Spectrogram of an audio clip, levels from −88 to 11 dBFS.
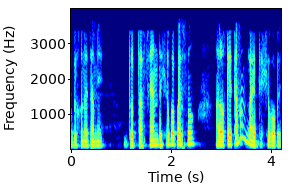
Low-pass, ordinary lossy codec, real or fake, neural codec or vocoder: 3.6 kHz; MP3, 32 kbps; real; none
